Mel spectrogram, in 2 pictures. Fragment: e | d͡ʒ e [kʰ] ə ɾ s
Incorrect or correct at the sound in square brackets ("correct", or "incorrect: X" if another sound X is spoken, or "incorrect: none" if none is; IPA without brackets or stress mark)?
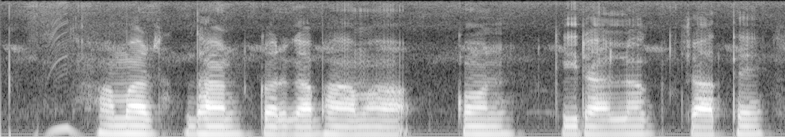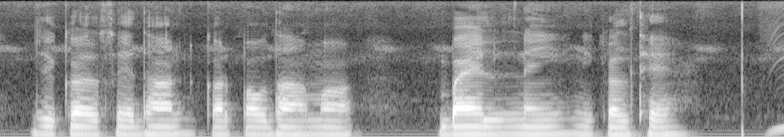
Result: incorrect: k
